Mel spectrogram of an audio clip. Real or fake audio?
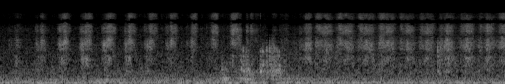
real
